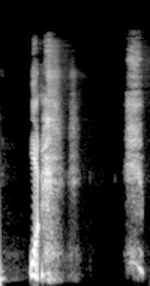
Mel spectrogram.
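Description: A woman's breathy, sighed "yeah" in conversation, with a short breathy sound near the end before talk resumes.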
